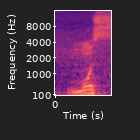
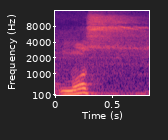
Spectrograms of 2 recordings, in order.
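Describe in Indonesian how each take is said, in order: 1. Bunyi s itu tipis dan ringan. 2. Bunyi s itu tebal dan berat. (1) "Posisinya harus tipis" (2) "Tidak boleh dibaca tebal. Tidak boleh mus"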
